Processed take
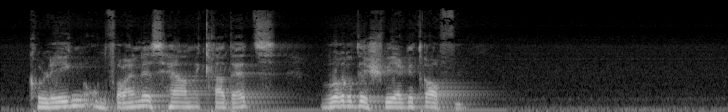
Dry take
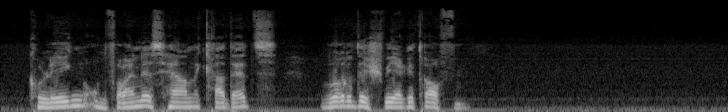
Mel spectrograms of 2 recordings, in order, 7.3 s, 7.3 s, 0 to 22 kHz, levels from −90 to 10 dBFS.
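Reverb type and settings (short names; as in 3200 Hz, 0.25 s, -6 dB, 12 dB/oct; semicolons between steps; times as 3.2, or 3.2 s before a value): spring tank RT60 1.1 s, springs 40 ms, chirp 30 ms, DRR 12.5 dB; gain +1.5 dB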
